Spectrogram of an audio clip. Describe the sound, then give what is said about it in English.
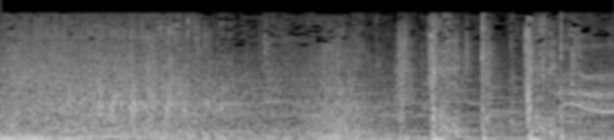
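An SUV reverses through a garage door in an action film: a low rumbling roar breaks into a few sharp, cracking crash impacts near the end. “As Carver gets to the shot-out window, David reverses Laura's SUV through the garage door.”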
